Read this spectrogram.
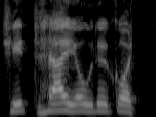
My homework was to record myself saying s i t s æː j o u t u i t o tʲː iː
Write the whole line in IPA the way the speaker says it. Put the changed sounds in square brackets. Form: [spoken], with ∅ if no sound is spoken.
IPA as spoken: s i t [h] æː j o u t u i [k] o tʲː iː

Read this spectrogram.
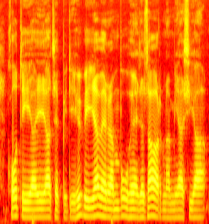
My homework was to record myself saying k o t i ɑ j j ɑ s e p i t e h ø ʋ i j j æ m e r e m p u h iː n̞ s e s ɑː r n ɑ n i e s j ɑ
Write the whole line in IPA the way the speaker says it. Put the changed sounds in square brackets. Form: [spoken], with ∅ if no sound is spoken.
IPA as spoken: k o t i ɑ j j ɑ s e p i t [i] h [y] ʋ i j j æ m e r [æ] m p u h [eː] n̞ s e s ɑː r n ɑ [m] i [æ] s j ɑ

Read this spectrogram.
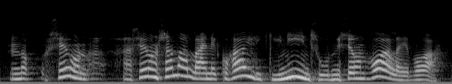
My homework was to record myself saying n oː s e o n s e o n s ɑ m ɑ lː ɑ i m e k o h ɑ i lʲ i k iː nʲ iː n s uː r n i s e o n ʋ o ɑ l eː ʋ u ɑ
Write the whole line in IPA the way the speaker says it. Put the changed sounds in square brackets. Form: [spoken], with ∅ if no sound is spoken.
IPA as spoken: n [o] s e o n s e o n s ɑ m ɑ lː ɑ i [n] e k o h ɑ i lʲ i k iː nʲ iː n s uː r n i s e o n ʋ o ɑ l eː ʋ [o] ɑ

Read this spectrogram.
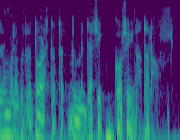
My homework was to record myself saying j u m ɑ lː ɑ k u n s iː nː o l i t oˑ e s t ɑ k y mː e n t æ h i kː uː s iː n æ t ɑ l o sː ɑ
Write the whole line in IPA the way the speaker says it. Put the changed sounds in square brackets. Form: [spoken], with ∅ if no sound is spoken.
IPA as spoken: j u m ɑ [l] ɑ k u n s iː [n] o l i t oˑ e s t ɑ k y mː e n t æ [s] i kː [oː] s iː n æ t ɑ l o sː ɑ

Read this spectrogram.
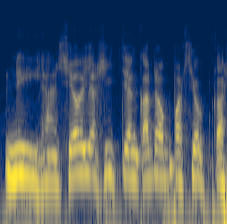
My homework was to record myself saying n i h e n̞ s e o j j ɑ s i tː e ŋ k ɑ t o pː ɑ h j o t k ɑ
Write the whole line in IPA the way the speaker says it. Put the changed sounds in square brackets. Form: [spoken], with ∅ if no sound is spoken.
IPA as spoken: n [iː] h [æ] n̞ s e o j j ɑ s i tː e ŋ k ɑ t o pː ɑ [s] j o t k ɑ

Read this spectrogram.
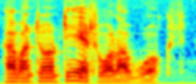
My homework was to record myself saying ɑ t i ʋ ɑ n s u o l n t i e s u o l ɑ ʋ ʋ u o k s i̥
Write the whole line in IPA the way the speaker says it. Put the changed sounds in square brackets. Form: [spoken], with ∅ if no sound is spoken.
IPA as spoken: ɑ [∅] i ʋ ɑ n [t] u o [∅] n t i e s u o l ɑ ʋ ʋ u o k s i̥

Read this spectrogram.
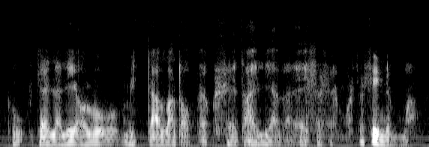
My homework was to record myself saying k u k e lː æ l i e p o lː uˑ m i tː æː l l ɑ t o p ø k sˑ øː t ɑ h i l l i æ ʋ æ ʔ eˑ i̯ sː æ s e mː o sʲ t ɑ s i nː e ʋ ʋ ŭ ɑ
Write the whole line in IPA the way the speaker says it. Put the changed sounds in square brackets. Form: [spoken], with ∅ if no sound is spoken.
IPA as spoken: k u k e lː æ l i e [ʔ] o lː uˑ m i tː æː l l ɑ t o p ø k sˑ [eː] t ɑ h i l l i æ ʋ æ ʔ eˑ i̯ sː æ s e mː o sʲ t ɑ s i nː e ʋ ʋ ŭ ɑ

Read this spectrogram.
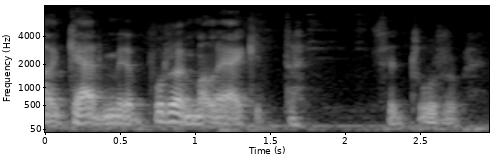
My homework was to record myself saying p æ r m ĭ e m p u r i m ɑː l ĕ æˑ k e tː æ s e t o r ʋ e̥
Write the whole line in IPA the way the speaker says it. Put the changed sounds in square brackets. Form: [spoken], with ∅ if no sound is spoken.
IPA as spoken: [k] æ r m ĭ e m p u r [e] m [ɑ] l ĕ æˑ k e tː æ s e t [u] r ʋ e̥

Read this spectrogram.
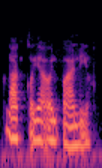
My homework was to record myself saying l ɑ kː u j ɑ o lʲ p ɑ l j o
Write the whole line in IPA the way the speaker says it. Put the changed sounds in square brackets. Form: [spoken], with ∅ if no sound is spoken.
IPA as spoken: l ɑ kː [o] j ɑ o lʲ p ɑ l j o

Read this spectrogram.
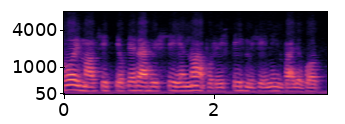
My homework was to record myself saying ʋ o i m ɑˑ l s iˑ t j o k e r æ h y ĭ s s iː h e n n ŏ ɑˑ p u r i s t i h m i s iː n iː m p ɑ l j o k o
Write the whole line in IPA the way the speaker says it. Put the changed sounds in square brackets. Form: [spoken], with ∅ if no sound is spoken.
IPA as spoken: ʋ o i m ɑˑ l s iˑ t j o k e r æ h y ĭ s s iː h e n n ŏ ɑˑ p u r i s t i h m i s iː n iː m p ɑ l j o k o

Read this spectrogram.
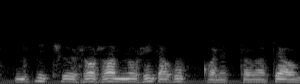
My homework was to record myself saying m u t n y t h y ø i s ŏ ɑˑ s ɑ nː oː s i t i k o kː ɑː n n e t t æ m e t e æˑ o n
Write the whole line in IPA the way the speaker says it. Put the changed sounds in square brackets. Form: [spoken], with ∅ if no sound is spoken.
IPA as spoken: m u t n y t h y ø i s ŏ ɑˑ s ɑ nː oː s i t [æ] k [u] kː ɑː n n e t t æ m [æ] t e æˑ o [ŋ]

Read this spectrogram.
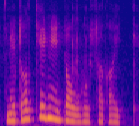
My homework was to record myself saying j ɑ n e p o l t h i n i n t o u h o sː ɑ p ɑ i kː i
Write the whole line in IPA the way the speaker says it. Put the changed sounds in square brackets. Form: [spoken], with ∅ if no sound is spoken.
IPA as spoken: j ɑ n e [t] o l t h [iː] n [iː] n t o u h [u] sː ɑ [k] ɑ i kː i

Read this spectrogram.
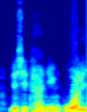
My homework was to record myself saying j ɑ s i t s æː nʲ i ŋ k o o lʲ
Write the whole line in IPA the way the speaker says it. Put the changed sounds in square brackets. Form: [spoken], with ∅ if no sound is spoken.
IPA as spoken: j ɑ s i t [h] æː nʲ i ŋ k [u] o lʲ

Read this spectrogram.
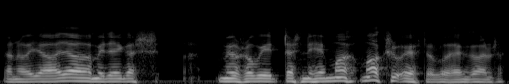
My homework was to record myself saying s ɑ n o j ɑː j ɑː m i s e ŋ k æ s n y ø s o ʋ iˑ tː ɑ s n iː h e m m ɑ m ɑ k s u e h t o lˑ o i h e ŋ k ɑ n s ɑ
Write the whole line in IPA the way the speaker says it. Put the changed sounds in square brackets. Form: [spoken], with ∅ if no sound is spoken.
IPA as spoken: s ɑ n o j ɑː j ɑː m i [t] e ŋ k æ s [m] y ø s o ʋ iˑ tː ɑ s n iː h e m m ɑ m ɑ k s u e h t o lˑ o i h e ŋ k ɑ n s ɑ

